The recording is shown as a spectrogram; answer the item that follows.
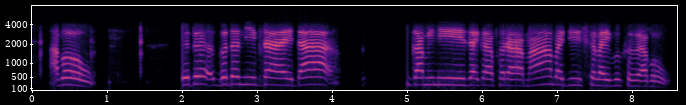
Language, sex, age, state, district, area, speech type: Bodo, female, 60+, Assam, Chirang, rural, conversation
